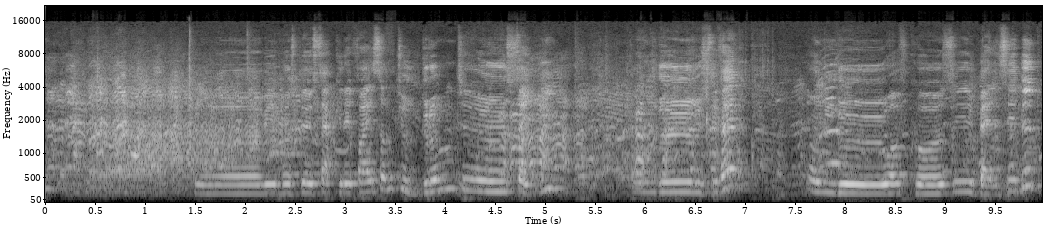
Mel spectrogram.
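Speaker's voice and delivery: sing-song cheerful evil plans; jolly satanist. Retold or imitated. Comic voicing a Norwegian metalhead, cheery and mock jolly.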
